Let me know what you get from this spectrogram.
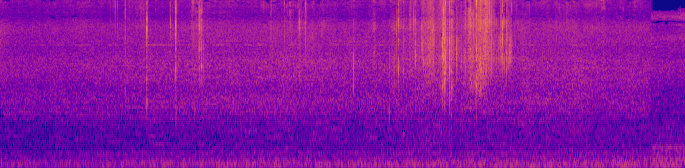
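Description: A person chewing a bite of pizza close to the phone's microphone: wet, crackly mouth noises with a few clicks, loudest about four to five seconds in, over a steady low store rumble.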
